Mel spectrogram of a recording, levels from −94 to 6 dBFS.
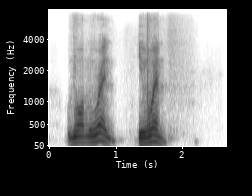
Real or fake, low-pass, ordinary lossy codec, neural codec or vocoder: fake; 7.2 kHz; AAC, 32 kbps; codec, 16 kHz, 0.5 kbps, X-Codec, HuBERT features, trained on balanced general audio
